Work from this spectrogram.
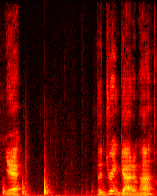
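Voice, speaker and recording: A cocky, spiteful young gunman from a vintage radio crime play, acted by a man. His voice is bright, hard and slightly high, and he sneers in curt bursts. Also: animated, slow pace, creaky, a little hiss or hum, full character voice. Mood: spiteful, gloating. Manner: curt, tough-guy sneering. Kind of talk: old-time radio drama acting.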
